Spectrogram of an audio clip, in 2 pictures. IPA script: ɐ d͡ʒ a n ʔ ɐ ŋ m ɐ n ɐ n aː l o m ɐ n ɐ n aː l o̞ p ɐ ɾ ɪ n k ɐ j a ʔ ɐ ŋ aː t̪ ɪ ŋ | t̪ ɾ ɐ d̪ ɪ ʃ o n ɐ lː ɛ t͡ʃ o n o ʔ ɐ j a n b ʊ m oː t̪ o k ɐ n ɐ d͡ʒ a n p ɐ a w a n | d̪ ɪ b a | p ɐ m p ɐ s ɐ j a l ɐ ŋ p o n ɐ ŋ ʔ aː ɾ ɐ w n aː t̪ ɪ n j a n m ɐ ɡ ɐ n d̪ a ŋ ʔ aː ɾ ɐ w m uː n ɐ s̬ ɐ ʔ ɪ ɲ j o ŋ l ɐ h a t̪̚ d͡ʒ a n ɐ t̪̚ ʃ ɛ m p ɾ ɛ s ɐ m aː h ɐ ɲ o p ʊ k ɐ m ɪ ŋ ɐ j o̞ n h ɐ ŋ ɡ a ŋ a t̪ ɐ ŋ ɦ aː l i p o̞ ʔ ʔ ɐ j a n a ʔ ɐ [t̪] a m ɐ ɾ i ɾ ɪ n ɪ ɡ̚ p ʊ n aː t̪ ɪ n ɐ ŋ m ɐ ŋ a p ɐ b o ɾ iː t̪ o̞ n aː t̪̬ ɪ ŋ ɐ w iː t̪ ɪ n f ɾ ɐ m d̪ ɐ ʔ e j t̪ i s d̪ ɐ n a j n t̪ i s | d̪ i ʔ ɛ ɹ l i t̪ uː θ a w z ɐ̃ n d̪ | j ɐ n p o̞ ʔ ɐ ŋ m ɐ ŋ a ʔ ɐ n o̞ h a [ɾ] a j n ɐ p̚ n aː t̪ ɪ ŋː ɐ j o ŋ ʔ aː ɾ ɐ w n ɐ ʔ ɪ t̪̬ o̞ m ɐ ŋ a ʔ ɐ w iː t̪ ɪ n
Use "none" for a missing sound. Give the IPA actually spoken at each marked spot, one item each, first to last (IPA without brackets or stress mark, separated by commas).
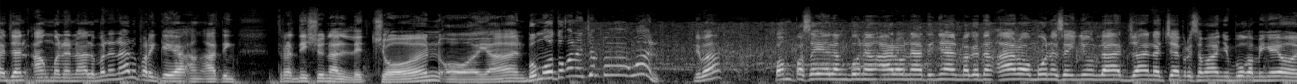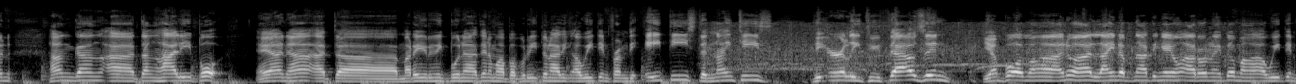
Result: t̪, l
